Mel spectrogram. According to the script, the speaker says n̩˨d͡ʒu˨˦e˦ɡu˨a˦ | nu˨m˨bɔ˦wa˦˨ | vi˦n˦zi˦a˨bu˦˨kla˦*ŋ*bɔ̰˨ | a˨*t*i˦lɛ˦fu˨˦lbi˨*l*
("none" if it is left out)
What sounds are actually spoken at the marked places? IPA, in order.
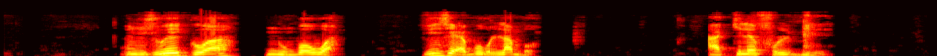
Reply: m, k, l

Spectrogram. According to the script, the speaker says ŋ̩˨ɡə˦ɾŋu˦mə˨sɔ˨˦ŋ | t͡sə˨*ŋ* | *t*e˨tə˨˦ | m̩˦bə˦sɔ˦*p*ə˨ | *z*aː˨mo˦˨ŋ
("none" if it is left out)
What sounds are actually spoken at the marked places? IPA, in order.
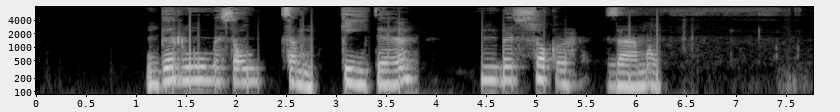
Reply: m, k, k, z

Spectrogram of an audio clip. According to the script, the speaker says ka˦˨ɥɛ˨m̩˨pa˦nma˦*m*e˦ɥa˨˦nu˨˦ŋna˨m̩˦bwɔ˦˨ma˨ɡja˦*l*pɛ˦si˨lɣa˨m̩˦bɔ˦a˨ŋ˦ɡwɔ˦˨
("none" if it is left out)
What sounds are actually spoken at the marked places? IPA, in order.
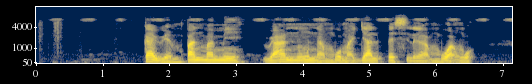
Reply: m, l

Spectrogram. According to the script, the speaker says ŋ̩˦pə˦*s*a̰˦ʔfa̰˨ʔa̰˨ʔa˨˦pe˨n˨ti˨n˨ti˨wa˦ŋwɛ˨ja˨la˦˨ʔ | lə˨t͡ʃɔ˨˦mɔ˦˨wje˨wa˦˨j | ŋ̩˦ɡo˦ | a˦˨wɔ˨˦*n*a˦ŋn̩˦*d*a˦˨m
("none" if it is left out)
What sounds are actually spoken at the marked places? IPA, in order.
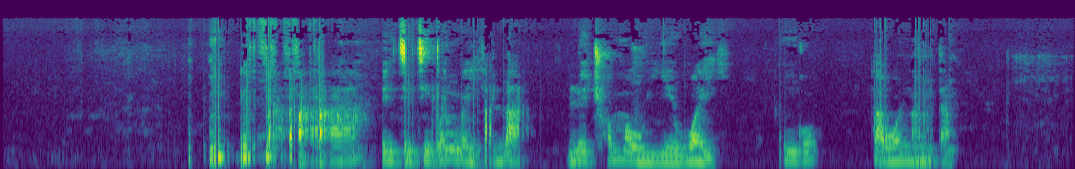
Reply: f, n, t

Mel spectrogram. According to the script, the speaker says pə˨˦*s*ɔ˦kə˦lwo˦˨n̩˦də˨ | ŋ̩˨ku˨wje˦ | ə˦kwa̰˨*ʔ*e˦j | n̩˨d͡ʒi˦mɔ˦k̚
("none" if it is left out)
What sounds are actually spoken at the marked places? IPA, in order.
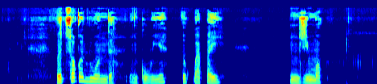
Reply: t͡s, p

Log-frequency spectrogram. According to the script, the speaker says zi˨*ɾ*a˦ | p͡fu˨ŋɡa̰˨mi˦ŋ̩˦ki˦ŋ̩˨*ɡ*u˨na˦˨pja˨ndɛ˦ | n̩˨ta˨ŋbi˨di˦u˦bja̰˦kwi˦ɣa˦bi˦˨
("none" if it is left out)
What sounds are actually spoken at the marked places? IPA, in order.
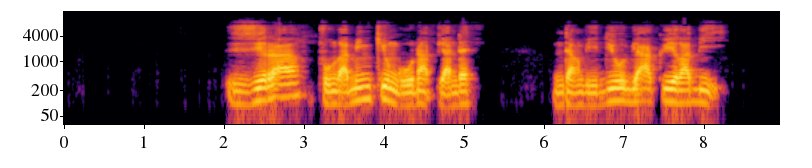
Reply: ɾ, ɡ

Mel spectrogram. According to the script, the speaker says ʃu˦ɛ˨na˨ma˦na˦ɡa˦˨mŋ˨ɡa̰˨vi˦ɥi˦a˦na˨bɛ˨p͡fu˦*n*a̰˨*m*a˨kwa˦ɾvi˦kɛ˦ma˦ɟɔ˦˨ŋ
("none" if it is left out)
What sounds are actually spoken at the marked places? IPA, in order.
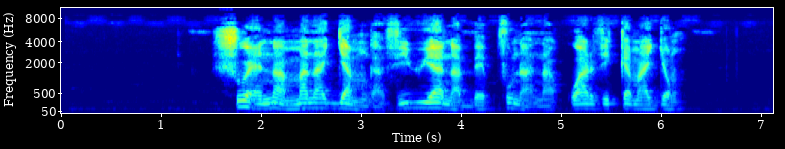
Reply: n, n

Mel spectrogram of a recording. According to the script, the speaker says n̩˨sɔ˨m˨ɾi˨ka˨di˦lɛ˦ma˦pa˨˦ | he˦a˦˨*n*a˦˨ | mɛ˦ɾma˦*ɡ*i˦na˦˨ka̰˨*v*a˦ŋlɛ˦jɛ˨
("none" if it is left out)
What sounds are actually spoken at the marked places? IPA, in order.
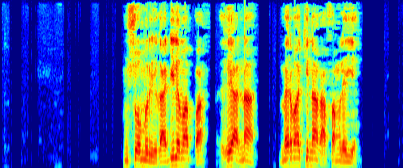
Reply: n, k, f

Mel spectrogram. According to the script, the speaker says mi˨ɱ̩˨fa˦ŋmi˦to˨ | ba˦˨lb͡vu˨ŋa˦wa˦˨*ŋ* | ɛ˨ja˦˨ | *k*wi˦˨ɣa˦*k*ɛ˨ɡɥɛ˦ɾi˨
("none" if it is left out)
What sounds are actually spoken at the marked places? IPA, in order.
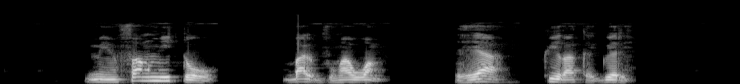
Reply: ŋ, k, k

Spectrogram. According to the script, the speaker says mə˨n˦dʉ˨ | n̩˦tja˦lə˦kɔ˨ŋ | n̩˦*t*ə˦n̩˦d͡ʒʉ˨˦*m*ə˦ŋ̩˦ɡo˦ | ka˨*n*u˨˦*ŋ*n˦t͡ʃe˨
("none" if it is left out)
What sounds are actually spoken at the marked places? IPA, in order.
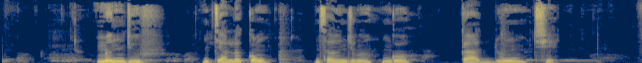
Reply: t͡s, ŋ, d, ŋ

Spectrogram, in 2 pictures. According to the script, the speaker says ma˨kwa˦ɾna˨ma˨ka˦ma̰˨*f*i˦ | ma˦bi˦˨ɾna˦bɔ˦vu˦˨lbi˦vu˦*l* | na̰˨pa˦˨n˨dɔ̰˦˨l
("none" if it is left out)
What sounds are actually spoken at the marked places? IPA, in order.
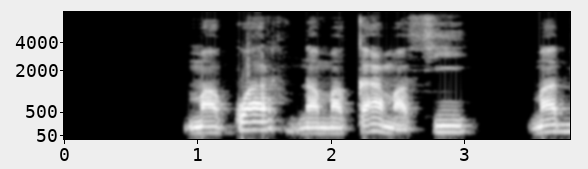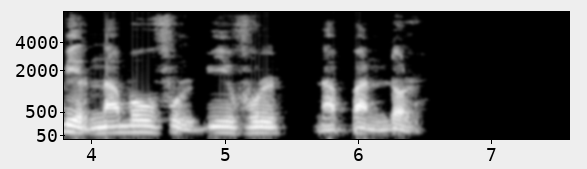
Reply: f, l

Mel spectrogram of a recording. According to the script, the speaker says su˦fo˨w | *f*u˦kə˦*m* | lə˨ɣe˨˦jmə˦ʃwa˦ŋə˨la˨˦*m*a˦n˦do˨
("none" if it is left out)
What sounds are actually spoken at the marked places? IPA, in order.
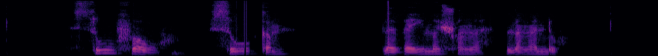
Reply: s, m, ŋ

